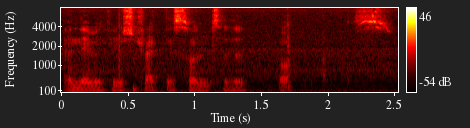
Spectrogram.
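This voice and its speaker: Gravelly man muttering through his work. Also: fairly low pitch, monotone, moderate pace, slight background noise. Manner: mutters to himself, self-correcting and second-guessing. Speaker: game developer streaming his work. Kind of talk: thinking aloud while working.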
